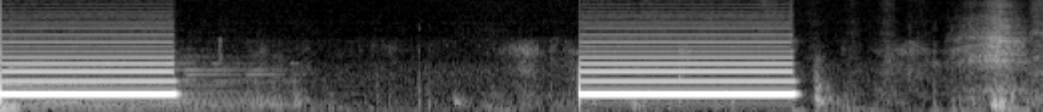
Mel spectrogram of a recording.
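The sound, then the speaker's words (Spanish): Two loud, steady telephone line tones of an outgoing call, each lasting about a second, separated by a couple of seconds of near silence, followed by a faint rustle at the end. “En serio tienen que escucharse los tonos.”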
